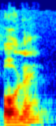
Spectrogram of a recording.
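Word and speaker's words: olé: Y es la razón de por qué la palabra más hispana, que es ole, es el nombre en árabe de Dios, Allah, pero pronunciado con la E, L.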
